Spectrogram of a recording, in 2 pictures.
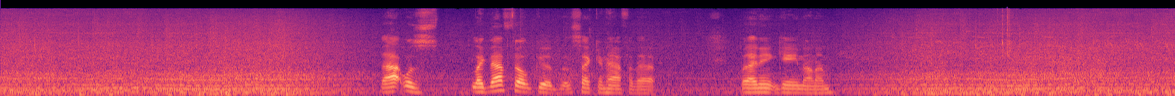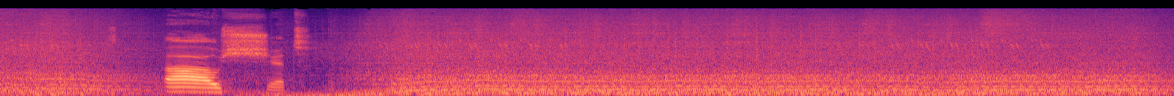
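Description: An off-road truck's engine drones steadily.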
